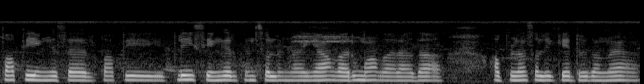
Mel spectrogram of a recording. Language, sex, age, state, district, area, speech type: Tamil, female, 18-30, Tamil Nadu, Nagapattinam, urban, spontaneous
